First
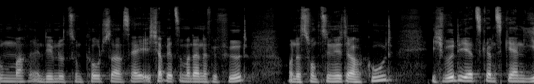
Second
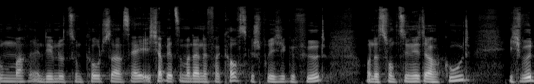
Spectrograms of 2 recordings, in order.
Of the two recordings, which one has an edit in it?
first; 1 cut; at 2.1 s

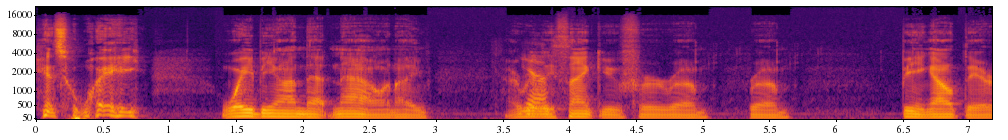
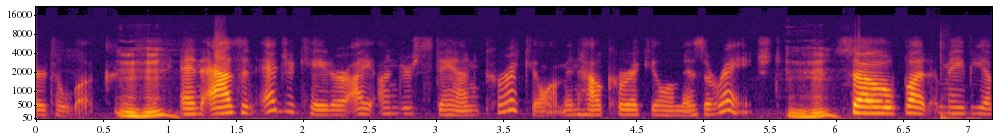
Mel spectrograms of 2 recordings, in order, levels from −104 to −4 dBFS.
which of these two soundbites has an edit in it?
first; 1 cut; at 5.4 s

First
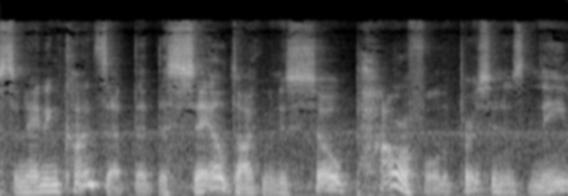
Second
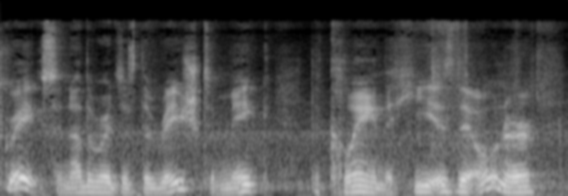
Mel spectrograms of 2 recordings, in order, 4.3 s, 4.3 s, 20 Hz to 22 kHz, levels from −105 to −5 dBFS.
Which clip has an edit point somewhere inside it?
second; 1 cut; at 1.5 s

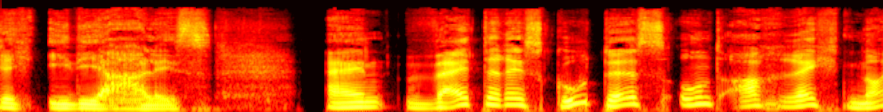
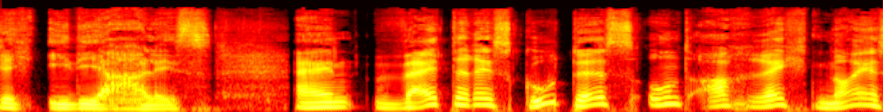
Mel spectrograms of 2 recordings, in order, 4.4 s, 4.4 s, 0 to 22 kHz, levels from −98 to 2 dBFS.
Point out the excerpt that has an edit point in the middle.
second; 1 cut; at 1.4 s

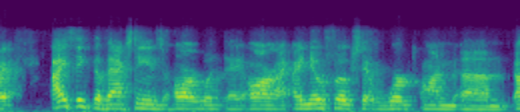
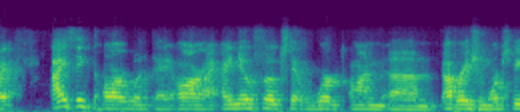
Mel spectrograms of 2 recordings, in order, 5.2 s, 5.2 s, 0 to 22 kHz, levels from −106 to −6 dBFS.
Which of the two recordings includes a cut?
second; 1 cut; at 0.9 s

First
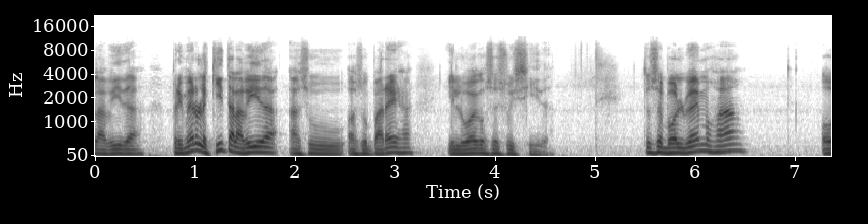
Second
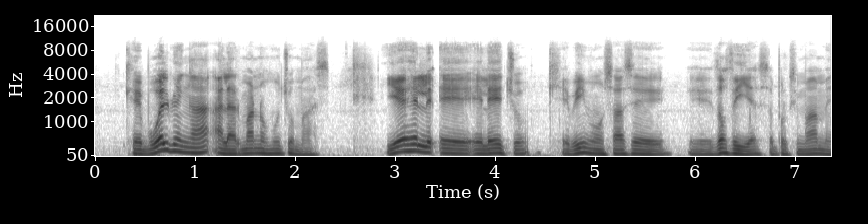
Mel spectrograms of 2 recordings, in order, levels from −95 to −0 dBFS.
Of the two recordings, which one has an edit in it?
second; 1 cut; at 5.8 s

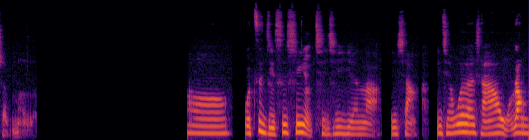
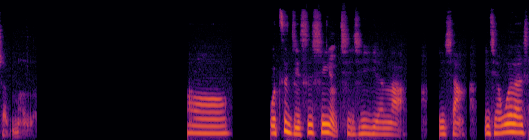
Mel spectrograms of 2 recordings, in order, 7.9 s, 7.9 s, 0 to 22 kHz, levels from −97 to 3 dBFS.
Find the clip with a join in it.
first; 2 cuts; at 3.5 s, 5.8 s

